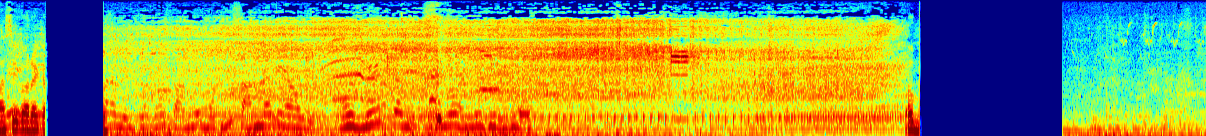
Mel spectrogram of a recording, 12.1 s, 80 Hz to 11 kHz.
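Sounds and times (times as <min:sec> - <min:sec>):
motorcycle engine idling: 0:01.0 - 0:08.7.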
